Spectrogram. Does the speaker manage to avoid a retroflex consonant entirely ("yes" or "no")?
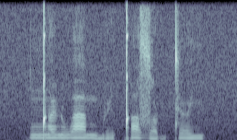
no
